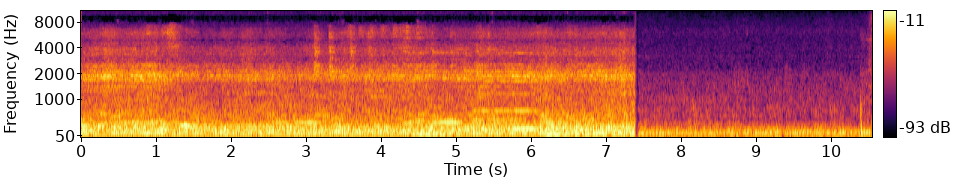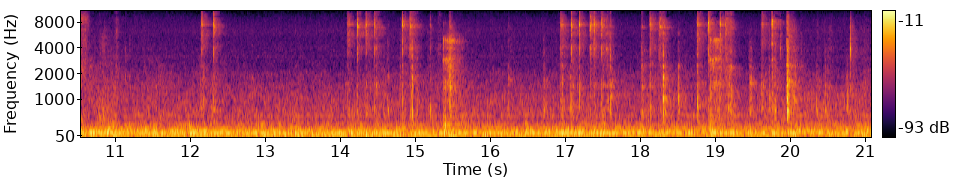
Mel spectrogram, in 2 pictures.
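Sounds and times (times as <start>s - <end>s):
steady low hum: 0.0s - 21.0s
computer keyboard typing: 12.1s - 12.5s, 14.1s - 15.5s, 16.8s - 20.2s.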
